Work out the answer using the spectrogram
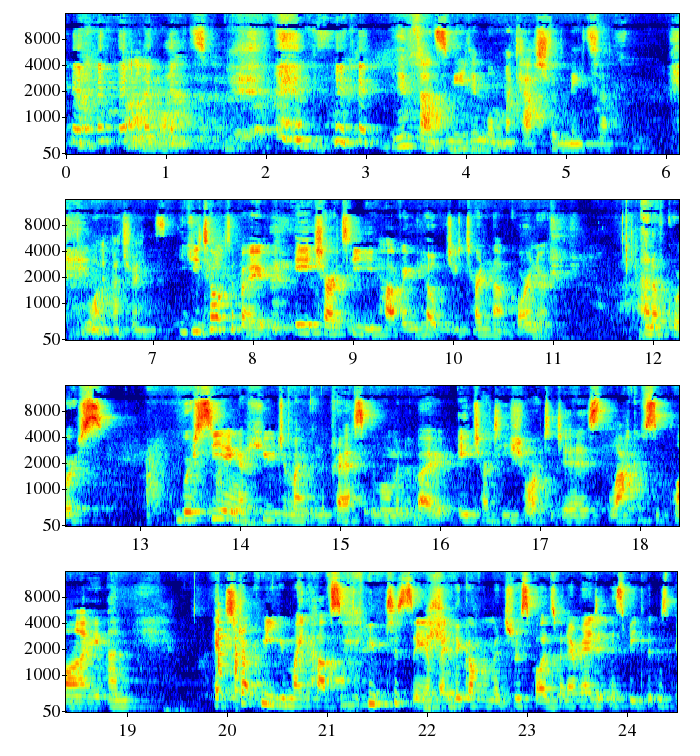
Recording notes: At Edinburgh Wellbeing Festival. It’s not the highest quality, as it was recorded in an auditorium with a live audience.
